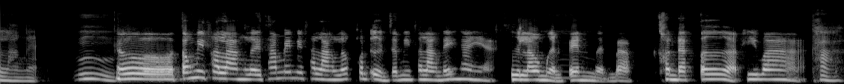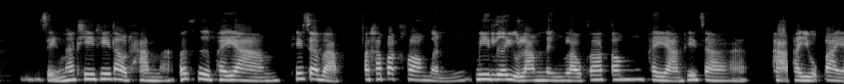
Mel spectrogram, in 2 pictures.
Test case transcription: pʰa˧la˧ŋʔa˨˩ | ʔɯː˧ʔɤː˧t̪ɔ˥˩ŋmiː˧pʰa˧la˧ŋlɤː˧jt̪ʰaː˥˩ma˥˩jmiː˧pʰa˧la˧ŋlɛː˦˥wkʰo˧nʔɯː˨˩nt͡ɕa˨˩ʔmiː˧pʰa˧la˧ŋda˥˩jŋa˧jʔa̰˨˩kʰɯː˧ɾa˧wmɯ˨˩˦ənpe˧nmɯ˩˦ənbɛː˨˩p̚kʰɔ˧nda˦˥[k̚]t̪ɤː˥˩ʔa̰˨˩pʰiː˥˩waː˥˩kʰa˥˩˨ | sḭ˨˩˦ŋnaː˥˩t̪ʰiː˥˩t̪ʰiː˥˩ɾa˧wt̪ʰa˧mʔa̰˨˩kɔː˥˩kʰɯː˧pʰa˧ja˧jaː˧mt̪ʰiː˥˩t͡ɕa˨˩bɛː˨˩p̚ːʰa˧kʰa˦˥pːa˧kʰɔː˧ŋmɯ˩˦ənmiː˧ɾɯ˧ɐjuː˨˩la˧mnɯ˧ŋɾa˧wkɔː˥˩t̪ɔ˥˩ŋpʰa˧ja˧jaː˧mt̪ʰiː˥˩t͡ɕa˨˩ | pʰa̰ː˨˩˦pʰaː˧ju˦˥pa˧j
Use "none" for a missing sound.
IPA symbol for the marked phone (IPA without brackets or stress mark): k̚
